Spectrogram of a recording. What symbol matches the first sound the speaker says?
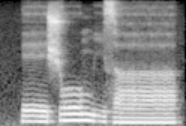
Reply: eː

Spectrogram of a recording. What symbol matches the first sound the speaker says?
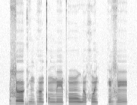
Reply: ɮ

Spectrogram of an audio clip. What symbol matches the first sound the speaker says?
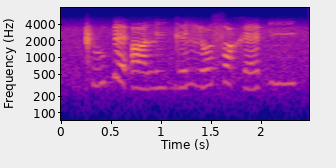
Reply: ǁ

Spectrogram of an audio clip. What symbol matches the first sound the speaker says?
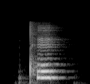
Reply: tʰ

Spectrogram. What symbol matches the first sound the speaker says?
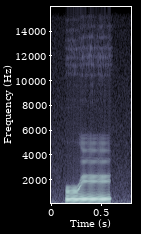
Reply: ɹ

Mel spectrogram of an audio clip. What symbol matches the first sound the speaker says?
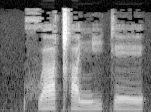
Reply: xʷ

